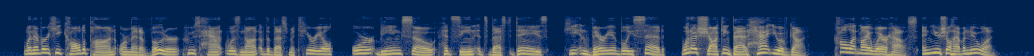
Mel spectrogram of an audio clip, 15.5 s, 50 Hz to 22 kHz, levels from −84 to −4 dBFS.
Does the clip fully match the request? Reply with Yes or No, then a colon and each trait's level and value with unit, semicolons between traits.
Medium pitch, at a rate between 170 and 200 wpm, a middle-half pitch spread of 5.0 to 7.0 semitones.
Yes: medium, 170 Hz; average, 180 wpm; average, 5.3 semitones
